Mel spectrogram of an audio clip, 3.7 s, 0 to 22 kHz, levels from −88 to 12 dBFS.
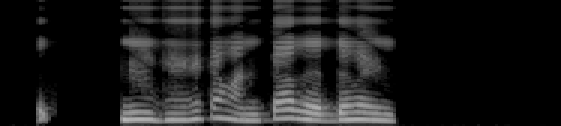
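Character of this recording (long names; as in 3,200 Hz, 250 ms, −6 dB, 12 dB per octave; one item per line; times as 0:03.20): a buzz of ramps at a fixed pitch in blocks of 8 samples
phaser sweep stages 6, 0.59 Hz, lowest notch 420–2,800 Hz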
